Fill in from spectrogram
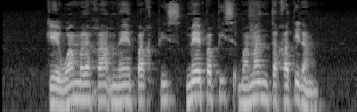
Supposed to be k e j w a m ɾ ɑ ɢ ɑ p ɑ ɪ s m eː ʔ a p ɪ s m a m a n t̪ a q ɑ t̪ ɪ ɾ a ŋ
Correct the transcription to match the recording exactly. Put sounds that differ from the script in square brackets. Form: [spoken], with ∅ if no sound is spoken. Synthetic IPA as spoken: k e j w a m ɾ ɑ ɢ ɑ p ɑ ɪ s m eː [p] a p ɪ s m a m a n t̪ a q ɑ t̪ ɪ ɾ a ŋ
